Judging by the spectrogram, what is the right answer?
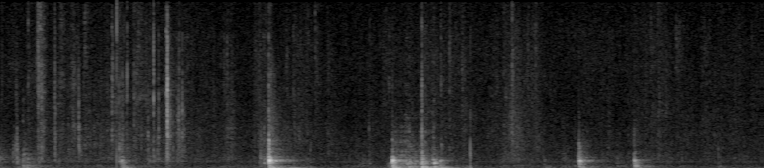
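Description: Faint rustling and a scatter of soft taps and knocks as Bible pages are turned to find a passage.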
